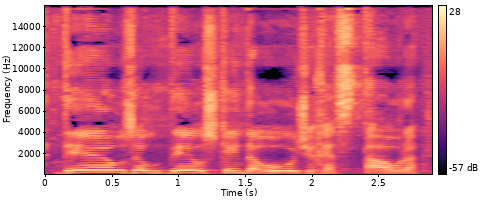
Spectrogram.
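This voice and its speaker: A male pastor preaching a sermon with animated, humorous storytelling. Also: sits high, slow pace, in a large hall.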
